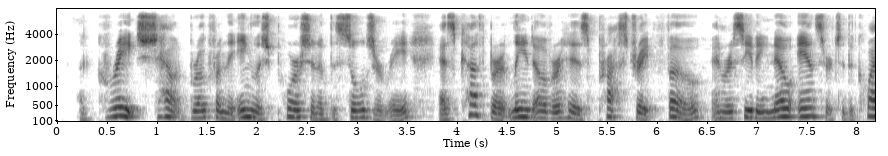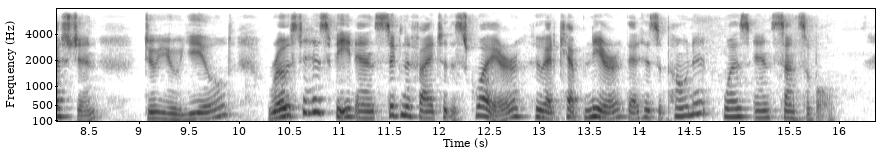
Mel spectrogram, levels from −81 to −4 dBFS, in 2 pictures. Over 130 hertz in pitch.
Yes: medium, 185 Hz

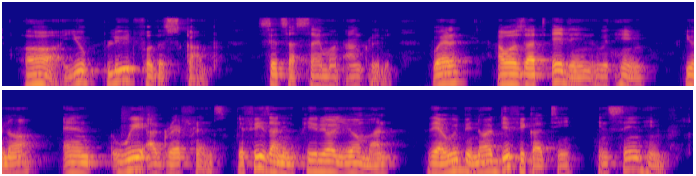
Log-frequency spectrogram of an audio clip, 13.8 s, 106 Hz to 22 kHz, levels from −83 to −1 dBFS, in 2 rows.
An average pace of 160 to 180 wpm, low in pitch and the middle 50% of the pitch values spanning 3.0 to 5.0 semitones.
Yes: average, 165 wpm; low, 110 Hz; average, 3.4 semitones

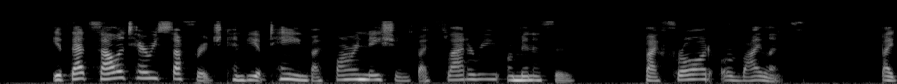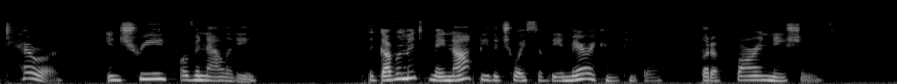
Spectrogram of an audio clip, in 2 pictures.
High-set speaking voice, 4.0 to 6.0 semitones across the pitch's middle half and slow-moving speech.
Yes: high, 195 Hz; average, 4.7 semitones; slow, 125 wpm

